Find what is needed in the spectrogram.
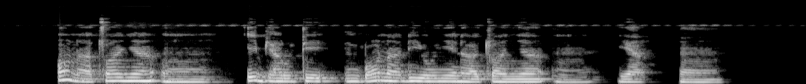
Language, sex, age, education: Igbo, male, 15-29, tertiary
